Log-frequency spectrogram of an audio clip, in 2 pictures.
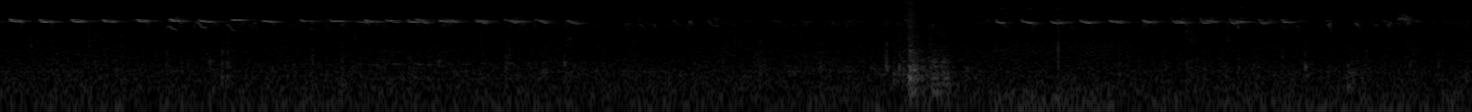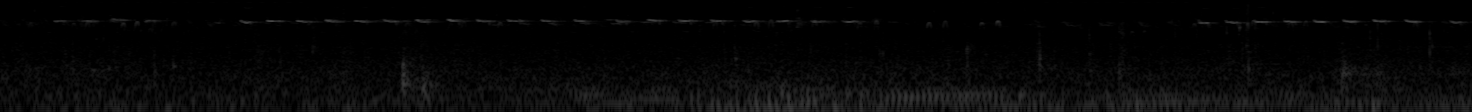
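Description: Ducklings peeping: runs of rapid, high-pitched peeps, several a second, broken by short pauses. There is one brief knock about nine seconds in.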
